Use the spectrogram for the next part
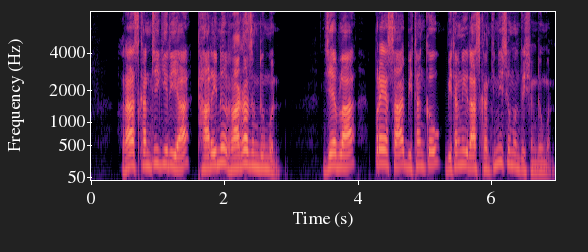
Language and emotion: Bodo, angry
